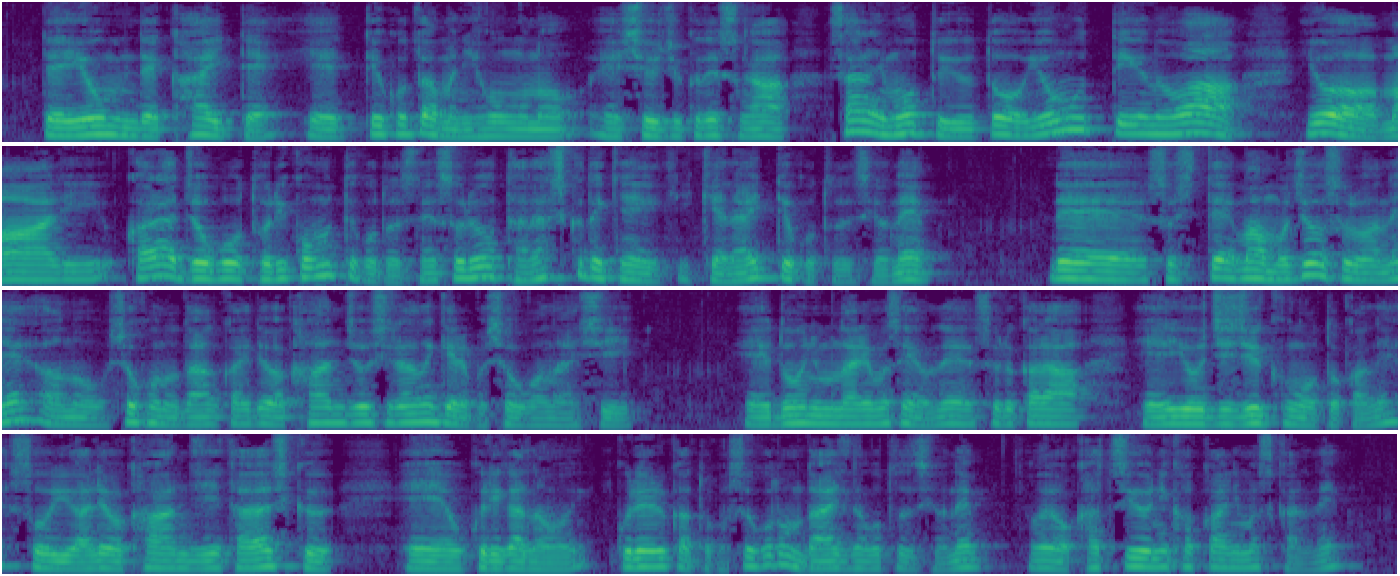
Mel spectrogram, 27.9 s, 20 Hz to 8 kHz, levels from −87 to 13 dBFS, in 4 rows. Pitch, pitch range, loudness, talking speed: 120 Hz, 110-135 Hz, -27 LUFS, 460 characters per minute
